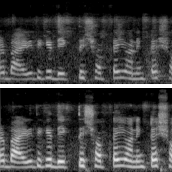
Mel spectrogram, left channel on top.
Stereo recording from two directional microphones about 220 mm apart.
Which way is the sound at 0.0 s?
25° right (ahead or behind).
